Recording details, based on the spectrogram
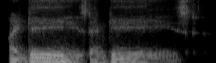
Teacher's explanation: Obviously repetition of that long mid-vowel, A.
